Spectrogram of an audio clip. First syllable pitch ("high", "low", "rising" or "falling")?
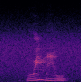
rising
